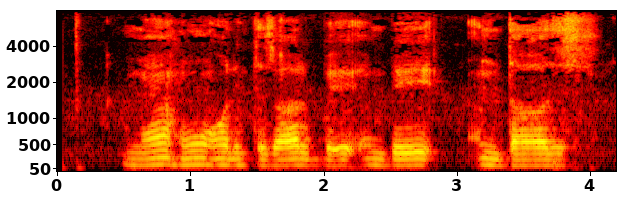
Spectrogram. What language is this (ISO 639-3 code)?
urd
